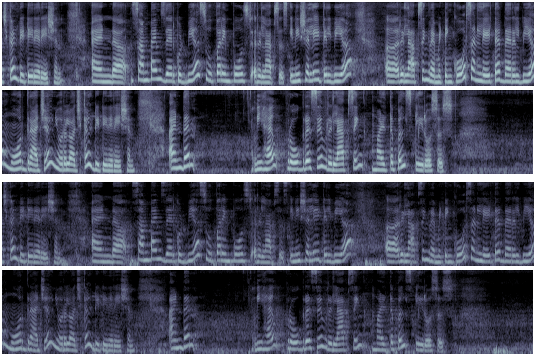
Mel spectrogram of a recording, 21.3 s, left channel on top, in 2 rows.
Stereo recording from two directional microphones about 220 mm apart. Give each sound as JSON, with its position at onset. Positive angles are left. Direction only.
{"t": 0.0, "sound": "a woman's voice", "side_deg": 45}
{"t": 15.6, "sound": "speech", "side_deg": 45}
